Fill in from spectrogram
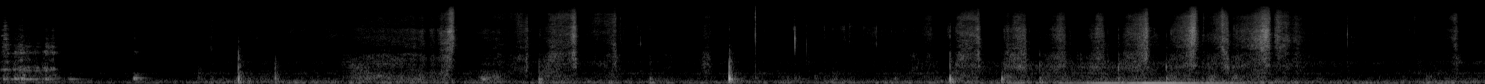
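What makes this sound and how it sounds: A gloved hand uses a metal rod to rub and spread glue across a flat, solid black rubber sole blank lying on a white table, during a Birkenstock sole replacement. Irregular scraping and rubbing strokes carry a bright, hissy texture, broken by sharp little clicks and taps. A low rumble swells briefly near the end.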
